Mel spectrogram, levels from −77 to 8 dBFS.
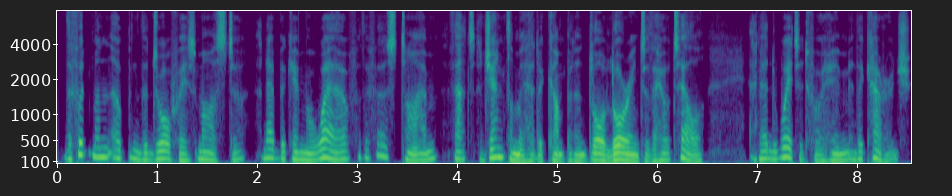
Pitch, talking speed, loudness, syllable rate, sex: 135 Hz, 240 wpm, -18 LUFS, 6.7 syllables/s, male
